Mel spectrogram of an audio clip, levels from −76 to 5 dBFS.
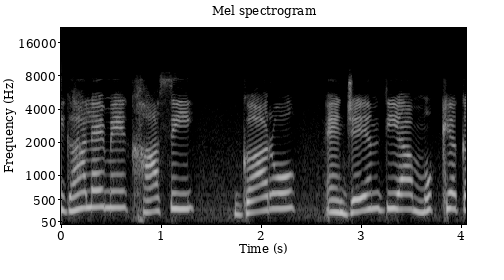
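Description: Right from the start and all the way through, the speech has gain pumping, with a level swing of around 10 dB. The likely cause is input gain set far too high, with a fast limiter or compressor clamping down on every loud syllable. That squashes loud and soft passages toward the same level, so the speech sounds flattened. The top end stops near 8 kHz, which fits a wideband Opus call at about 40 kbps.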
